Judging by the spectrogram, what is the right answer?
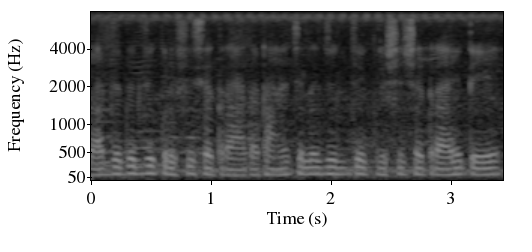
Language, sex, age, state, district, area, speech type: Marathi, male, 30-45, Maharashtra, Thane, urban, spontaneous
